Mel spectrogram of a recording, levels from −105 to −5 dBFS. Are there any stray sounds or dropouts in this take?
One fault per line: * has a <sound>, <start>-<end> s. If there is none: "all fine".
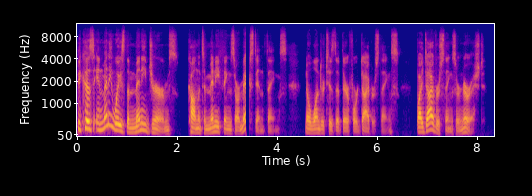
* has a dropout, 3.4-3.5 s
